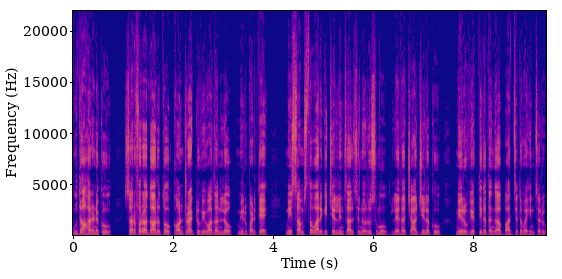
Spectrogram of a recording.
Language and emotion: Telugu, neutral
